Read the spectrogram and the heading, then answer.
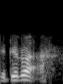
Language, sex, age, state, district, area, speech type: Assamese, male, 30-45, Assam, Lakhimpur, rural, conversation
